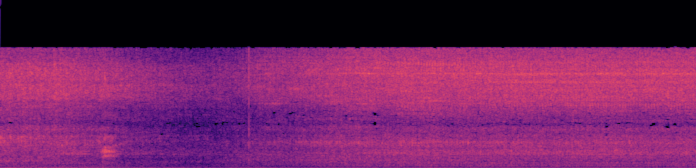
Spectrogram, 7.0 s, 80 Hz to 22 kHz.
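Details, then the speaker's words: 1999 Ford Windstar 3.8L idling after harmonic balancer fix (outer weight had spun from deteriorated rubber), idle slightly off with check engine light; steady even hum, no shaking or knocks, vibration gone. "It's not shaking anymore. Something that simple."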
